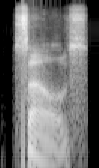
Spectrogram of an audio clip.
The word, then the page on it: selves: British English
